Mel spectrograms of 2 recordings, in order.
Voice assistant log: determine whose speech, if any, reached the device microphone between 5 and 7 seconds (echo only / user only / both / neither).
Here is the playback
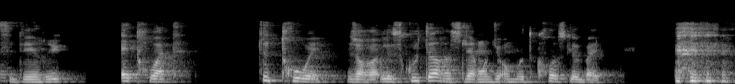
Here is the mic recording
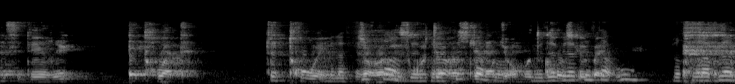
both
